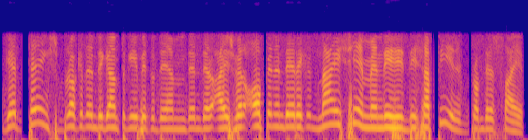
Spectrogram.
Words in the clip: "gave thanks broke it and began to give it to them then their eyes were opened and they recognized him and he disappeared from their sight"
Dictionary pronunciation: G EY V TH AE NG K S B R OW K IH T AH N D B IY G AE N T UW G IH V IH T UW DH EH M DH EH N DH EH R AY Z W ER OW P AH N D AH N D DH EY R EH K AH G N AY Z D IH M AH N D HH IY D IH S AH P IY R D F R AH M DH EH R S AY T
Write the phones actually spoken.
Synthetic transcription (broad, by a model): G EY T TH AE NG K S B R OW K IH T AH N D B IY G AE N T UW G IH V IH T UW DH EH M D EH N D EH R AY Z W ER OW P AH N AH N D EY R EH K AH G N AY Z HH IH M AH N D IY D IH S AH P IY R D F R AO M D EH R S AY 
